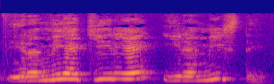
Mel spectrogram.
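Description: An actor playing a cheeky young suitor who stays calm and teasing. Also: male voice, high-pitched, natural voice. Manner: cool, teasing, unbothered.

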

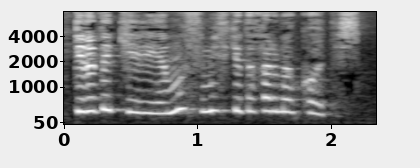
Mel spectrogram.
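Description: Brief: tearful devoted maid, very high voice, deferential, radio play. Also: female voice, steady tone, dark tone. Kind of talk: radio drama acting.

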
